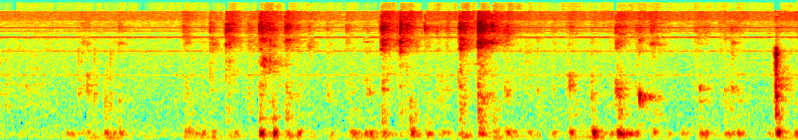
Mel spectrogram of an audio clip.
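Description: Rapid, uneven keystrokes on a computer keyboard clatter close by in bursts of tapping, with no talk.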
